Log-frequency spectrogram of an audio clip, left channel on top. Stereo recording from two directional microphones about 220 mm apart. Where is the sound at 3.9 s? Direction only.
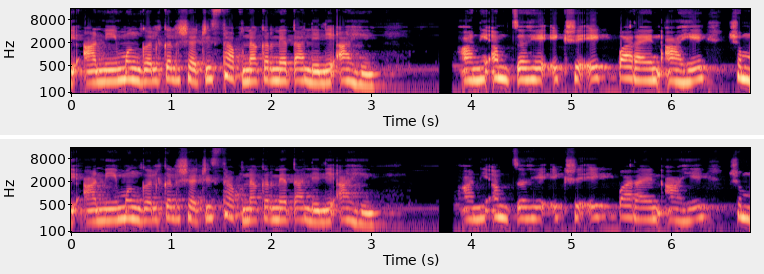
25° left (ahead or behind).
